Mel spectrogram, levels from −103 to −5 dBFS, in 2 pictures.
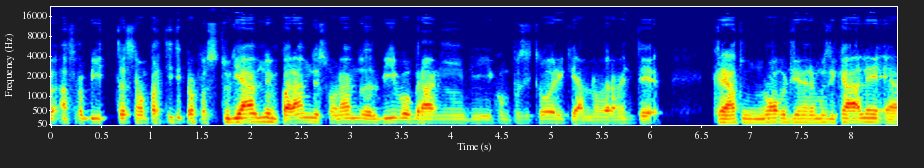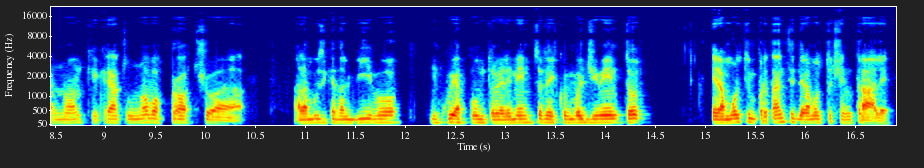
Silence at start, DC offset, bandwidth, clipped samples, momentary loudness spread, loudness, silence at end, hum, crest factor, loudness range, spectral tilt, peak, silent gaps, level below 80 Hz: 0 s; under 0.1%; 14 kHz; under 0.1%; 11 LU; -26 LUFS; 0.1 s; none; 20 dB; 5 LU; -8 dB/octave; -6 dBFS; 6.50-6.60 s, 10.52-10.64 s, 12.10-12.20 s, 14.56-14.77 s; -76 dBFS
